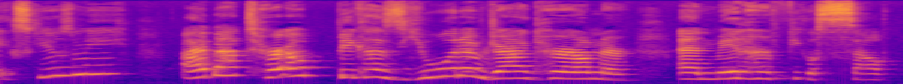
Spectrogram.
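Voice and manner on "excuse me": much higher, incredulous "Excuse me?"; mock offended disbelief; indignant surprise. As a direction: retell your shocked comeback, pitched up. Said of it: "And I'm just like".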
